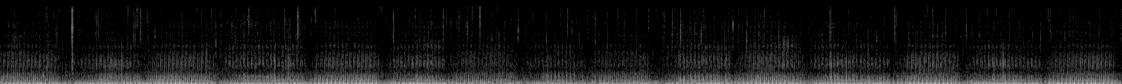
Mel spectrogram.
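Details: Domestic cat purring steadily in a relaxation mix with a cozy fireplace. The low, rumbling purr pulses in regular breath cycles under a second long, with crisp crackles and pops from burning wood scattered throughout.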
